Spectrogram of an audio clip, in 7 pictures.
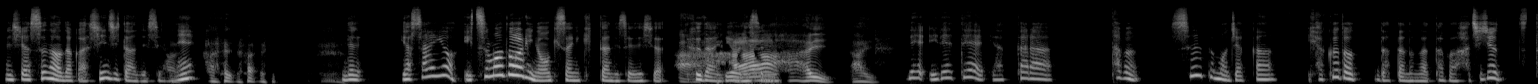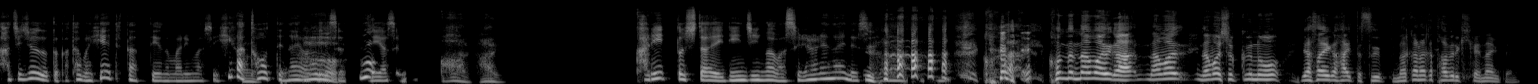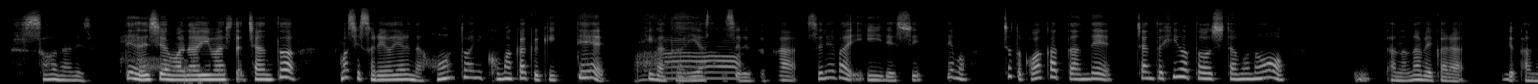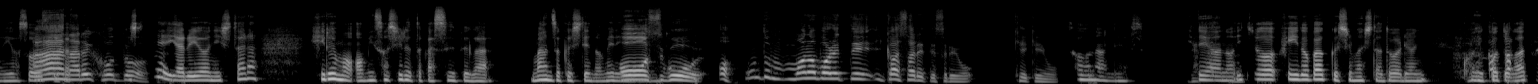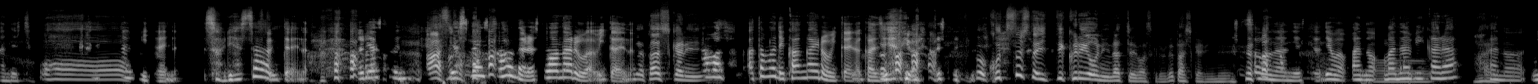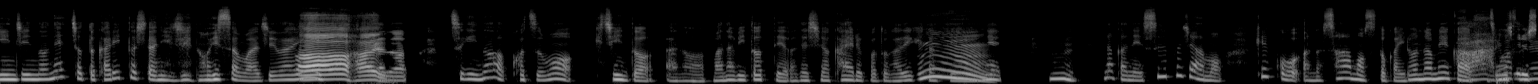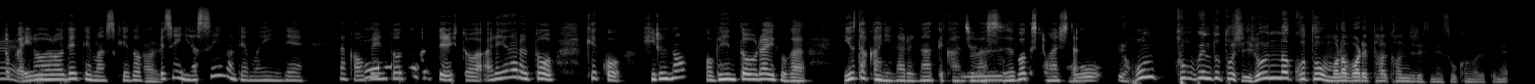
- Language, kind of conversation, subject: Japanese, podcast, お弁当を作るときに、いちばんこだわっていることは何ですか？
- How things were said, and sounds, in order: laughing while speaking: "はい-はい"; laugh; laughing while speaking: "こんな"; giggle; laugh; unintelligible speech; laughing while speaking: "そりゃさ"; laugh; laugh; laughing while speaking: "感じで言われましたけどね"; laugh; chuckle; laugh; laughing while speaking: "ニンジンの"; other noise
